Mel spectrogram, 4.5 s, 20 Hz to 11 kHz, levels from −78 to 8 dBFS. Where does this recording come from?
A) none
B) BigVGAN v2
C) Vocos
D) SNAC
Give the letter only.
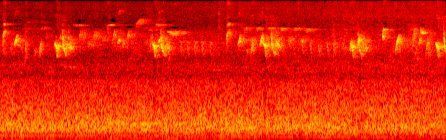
A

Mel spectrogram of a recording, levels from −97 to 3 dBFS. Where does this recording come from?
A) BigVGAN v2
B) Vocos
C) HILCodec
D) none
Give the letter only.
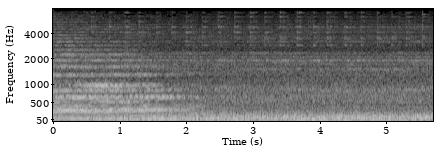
B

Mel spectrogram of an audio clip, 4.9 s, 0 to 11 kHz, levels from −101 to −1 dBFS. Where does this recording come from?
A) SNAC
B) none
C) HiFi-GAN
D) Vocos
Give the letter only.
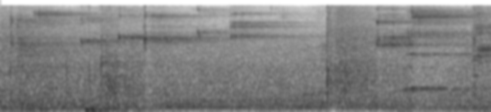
B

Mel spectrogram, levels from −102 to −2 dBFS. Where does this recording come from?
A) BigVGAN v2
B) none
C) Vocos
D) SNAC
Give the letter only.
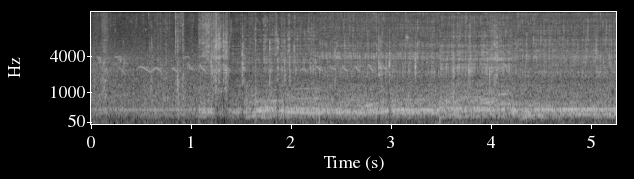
B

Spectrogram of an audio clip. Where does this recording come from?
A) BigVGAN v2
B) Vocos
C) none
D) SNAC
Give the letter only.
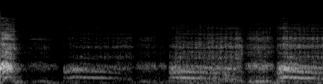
C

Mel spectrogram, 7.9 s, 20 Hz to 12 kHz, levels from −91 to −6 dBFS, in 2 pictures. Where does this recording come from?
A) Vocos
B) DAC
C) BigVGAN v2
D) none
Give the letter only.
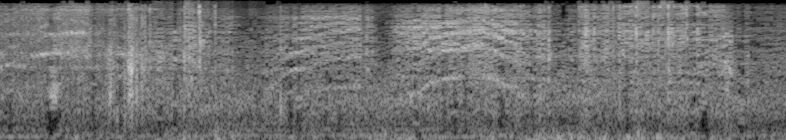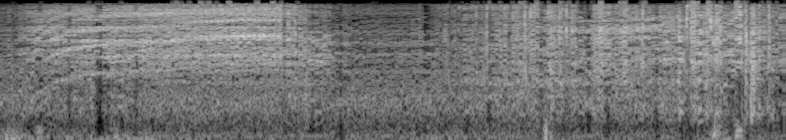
A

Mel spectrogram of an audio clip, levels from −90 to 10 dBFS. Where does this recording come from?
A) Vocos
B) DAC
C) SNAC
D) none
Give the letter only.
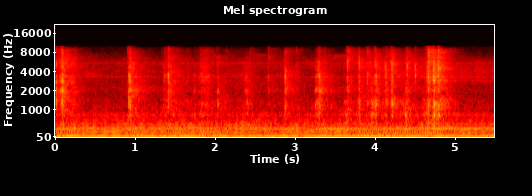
A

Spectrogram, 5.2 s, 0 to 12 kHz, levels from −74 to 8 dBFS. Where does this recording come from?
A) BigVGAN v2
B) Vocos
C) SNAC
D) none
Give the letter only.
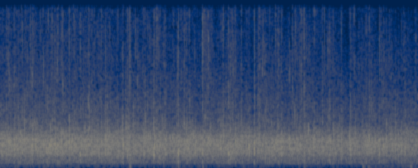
D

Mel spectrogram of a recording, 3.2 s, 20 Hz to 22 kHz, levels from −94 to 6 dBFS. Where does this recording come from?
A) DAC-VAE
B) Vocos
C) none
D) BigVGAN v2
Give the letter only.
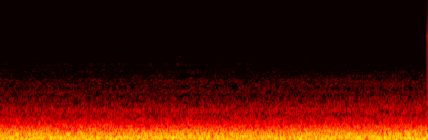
C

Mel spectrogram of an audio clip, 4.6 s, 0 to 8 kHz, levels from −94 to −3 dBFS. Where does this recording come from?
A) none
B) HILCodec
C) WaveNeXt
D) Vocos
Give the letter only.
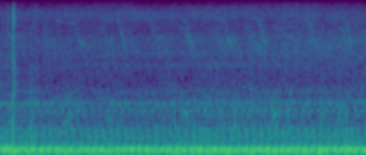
A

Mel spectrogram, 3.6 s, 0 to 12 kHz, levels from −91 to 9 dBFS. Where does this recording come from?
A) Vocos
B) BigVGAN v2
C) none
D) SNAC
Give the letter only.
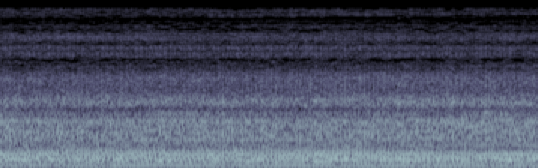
A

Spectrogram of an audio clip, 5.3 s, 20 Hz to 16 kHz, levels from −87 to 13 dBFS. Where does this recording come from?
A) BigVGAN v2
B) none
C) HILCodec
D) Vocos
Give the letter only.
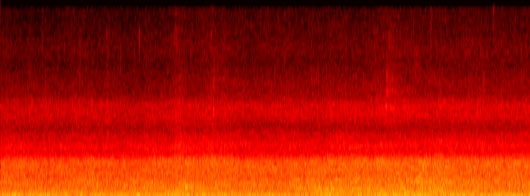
D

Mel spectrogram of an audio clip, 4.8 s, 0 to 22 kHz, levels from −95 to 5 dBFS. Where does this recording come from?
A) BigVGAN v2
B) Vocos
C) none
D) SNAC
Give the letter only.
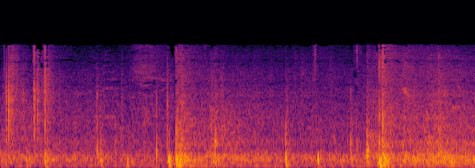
B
